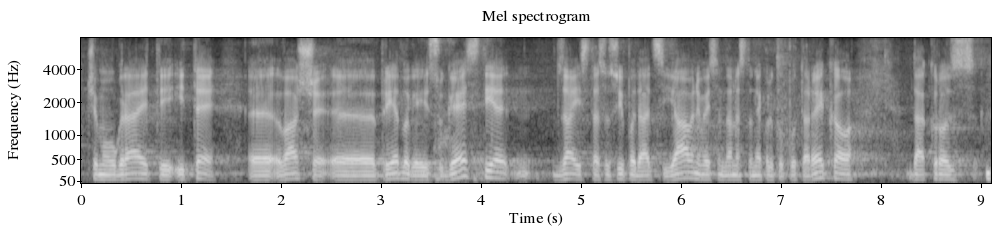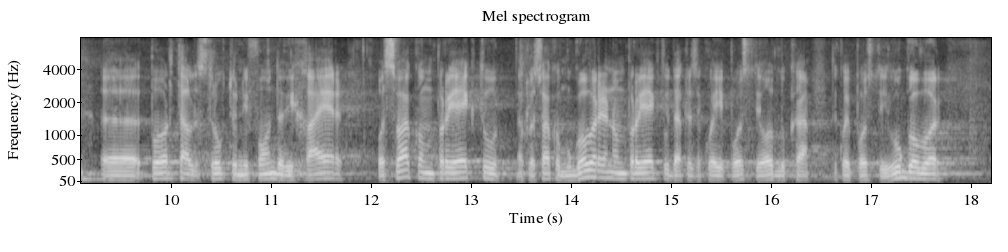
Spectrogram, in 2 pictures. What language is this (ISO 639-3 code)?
hrv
